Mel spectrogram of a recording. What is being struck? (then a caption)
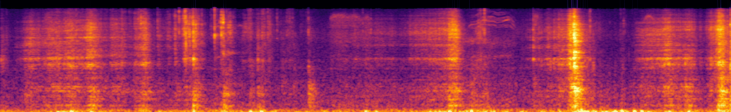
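Limewood panel and steel carving gouge. A steel carving gouge is pushed by hand, without a mallet, across a large solid carved limewood relief panel with acanthus leaves, paring and scraping the wood surface. Repeated short, bright rasping strokes sound over a low rumble, with one sharper, louder cut near the end.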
